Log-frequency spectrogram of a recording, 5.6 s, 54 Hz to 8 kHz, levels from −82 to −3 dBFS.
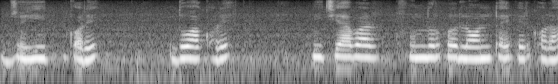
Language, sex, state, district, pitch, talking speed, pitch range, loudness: Bengali, female, West Bengal, North 24 Parganas, 255 Hz, 130 wpm, 245-265 Hz, -15 LUFS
